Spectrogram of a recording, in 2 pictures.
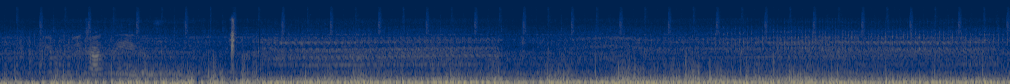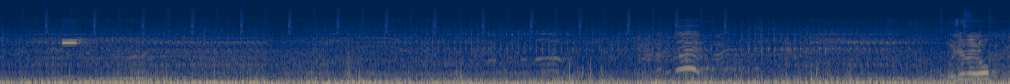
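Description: Motorcycle engine running as the bike rides along, with heavy wind rumble on the microphone throughout.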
